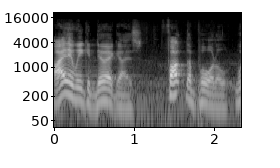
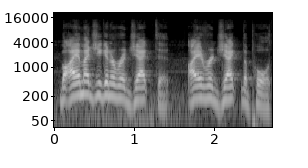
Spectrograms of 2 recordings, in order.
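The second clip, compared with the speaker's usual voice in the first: normal talking voice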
